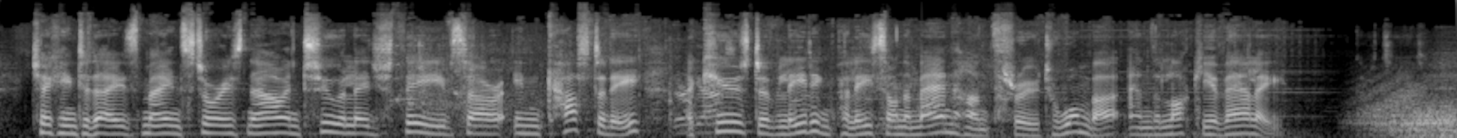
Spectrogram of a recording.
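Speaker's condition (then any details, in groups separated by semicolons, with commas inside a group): No condition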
